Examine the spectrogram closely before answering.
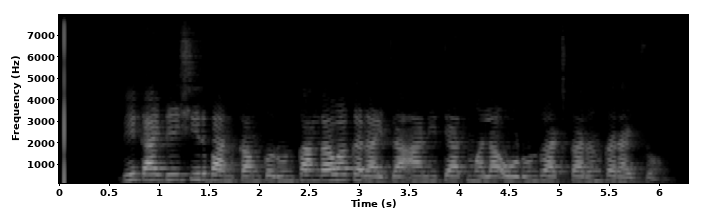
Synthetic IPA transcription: bʱekajd̪eɕiːɾband̪kamkəɾuːnkãŋɡaʋakəɾajt͡saʔaɽ̃it̪jat̪məlaoɽuːnɾad͡zkaɾəɳkəɾajt͡sə̰

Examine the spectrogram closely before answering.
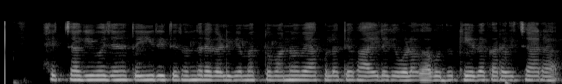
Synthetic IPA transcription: het͡ʃːaːɡiːʋɐd͡ʒɐnɐt̪eiːɾiːt̪it̪ond̪ɐɾɛɡɐɭiɡe̞mɐt̪ːumɐnʋɐʋjaːkulɐt̪eɡaːjileɡe̞ɔɭɐɡaːɡud̪ukeːd̪ɐkɐɾɐʋit͡ʃaːɾɐ

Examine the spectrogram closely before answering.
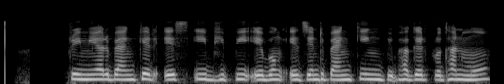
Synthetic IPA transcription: pɾimijaɾbɛŋkeɾesibʱipiʔeboŋed͡ʑeɳʈbɛŋkiŋbibʱaɡeɾpɾod̪ʱanmo

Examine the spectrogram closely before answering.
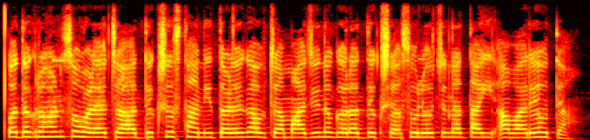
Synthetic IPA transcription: pəd̪əɡɾəɦəɳsoɦɭjat͡ɕjaəd̪ʱjəkʂəst̪ʰaniːt̪əɭeɡaʋt͡ɕjamad͡ʑʱiːnəɡəɾad̪ʱjəkʂasulot͡ɕənat̪aiːʔaʋaɾeɦot̪ja

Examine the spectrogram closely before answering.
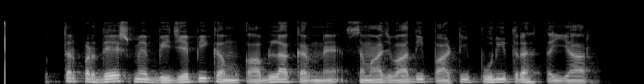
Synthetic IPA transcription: ʊt̪ːəɾpɾəd̪eːʃmẽbiːd͡ʒeːpikamʊqaːblakɐɾnesɐmaːd͡ʒʋaːd̪ipaːɾʈipuːɾit̪ɐɾəɦt̪ɐjːaːɾ

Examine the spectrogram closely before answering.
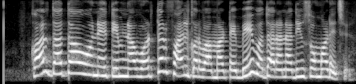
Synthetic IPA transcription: kəɾd̪at̪aonet̪emnaʋəɾt̪əɾfalkəɾʋamaʈebeʋəd̪ʱaɾanad̪iʋsoməɭet͡ʃʰḛ

